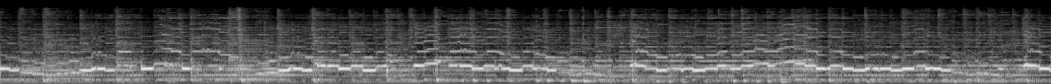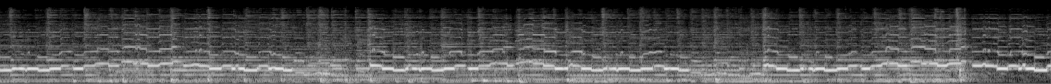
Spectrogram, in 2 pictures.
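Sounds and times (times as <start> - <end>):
acoustic guitar: 0.0 - 21.0
plucked strings: 0.0 - 21.0
woodwind melody: 0.0 - 21.0.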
